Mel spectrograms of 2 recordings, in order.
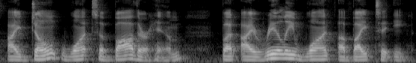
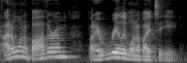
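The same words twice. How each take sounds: First: Each word is pronounced separately and fully. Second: The words run together with reduced forms. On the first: "if I were to pronounce the individual words" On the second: "if I were to say this, I would just say"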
